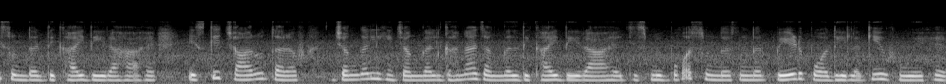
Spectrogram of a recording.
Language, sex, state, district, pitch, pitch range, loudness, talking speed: Hindi, female, Chhattisgarh, Sarguja, 205 Hz, 200-220 Hz, -15 LUFS, 165 wpm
